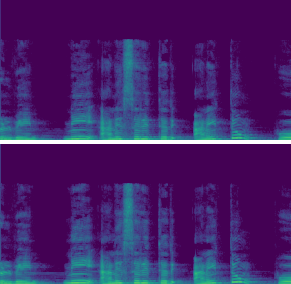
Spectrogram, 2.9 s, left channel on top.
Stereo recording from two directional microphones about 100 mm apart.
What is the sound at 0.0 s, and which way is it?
A woman's voice, 30° right (ahead or behind).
